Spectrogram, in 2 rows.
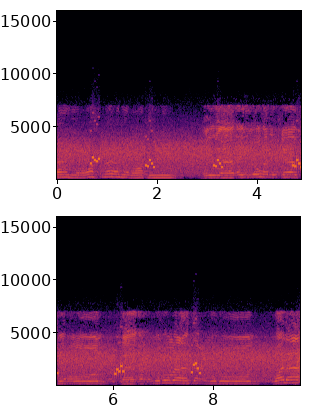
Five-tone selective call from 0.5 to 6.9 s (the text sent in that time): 66980 43962 43962 43962 16494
